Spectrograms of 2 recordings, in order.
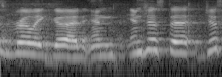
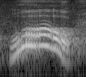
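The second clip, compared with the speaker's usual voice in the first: high, retold whoa of amazement; astonished; 8 semitones higher, 4 dB louder than usual. Spotting something flowing by the car, acted astonishment. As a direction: act out sudden surprise, pitch leaping up.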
